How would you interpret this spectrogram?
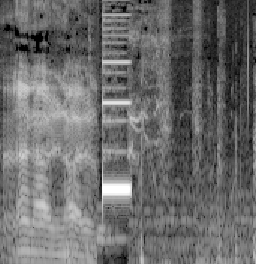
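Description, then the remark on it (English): A single loud electronic buzzer beep, like a game show buzzer, lasting about half a second, as a game buzzer is tested, sounding abruptly between stretches of people talking. “We have to test our buzzers. Curtis, what's your buzzer?”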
